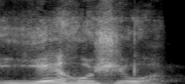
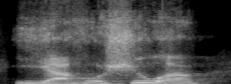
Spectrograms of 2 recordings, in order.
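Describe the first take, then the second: First: The first syllable has the vowel e. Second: The first syllable has the vowel a. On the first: The speaker calls it right. "se dice ye" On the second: The speaker calls it wrong. "no se dice ya"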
